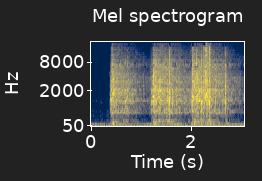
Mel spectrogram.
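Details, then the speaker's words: Toy 4x4 car with one wheel repaired: short bursts of harsh high rattling grind each time the motor is powered, from destroyed gearbox gears; front wheels still pull but won't last long. "you can hear the noise that's the noise of grinding gears but yeah front is also pulling not for long of course"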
